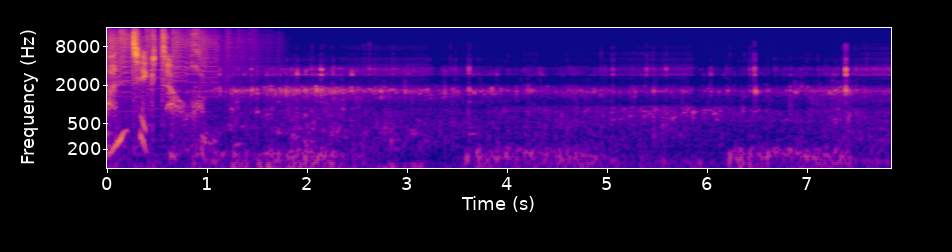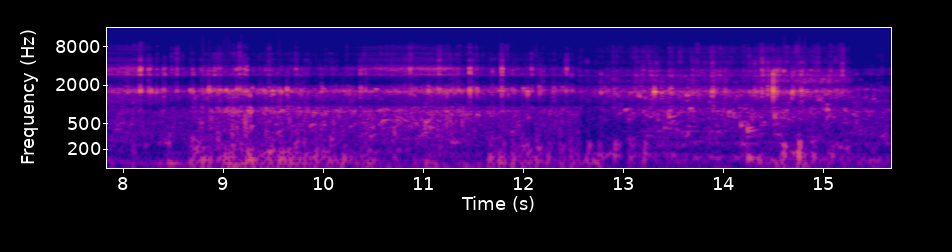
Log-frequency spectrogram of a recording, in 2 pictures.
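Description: Air bubbles gurgle from a diver's breathing regulator.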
